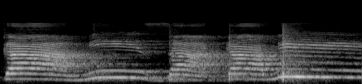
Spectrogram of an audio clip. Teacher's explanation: a sílaba tônica está na sílaba mi a sílaba mi é a penúltima sílaba da palavra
